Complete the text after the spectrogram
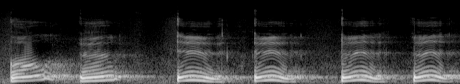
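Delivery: "او" very slow, moving towards a tight-lipped ü; stretched-out "او" shading into German ü; pronunciation drill. Shown as a demonstration. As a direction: repeat "او" as long separate vowels, lips drawn ever closer.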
